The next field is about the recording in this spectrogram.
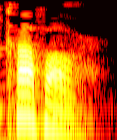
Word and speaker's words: kaphar: It is a word that's pronounced kaphar.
